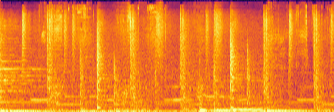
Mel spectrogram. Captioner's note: fishing pole whipping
